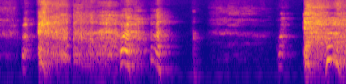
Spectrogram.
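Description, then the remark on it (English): A harsh coughing fit: a long rough burst, a few smaller hacks, a brief pause with faint breaths, then one more forceful cough at the end. “In sessions today, when I'm coughing like that, I'm muting myself.”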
